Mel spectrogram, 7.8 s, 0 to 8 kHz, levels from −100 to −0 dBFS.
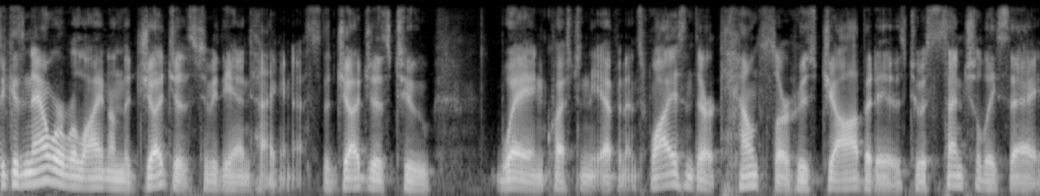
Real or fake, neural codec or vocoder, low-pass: fake; codec, 16 kHz, 16 kbps, FunCodec, trained on LibriTTS, 50 frames a second; 7.2 kHz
